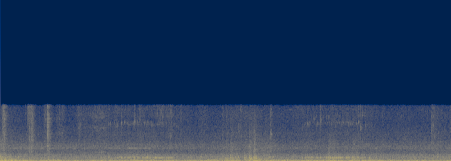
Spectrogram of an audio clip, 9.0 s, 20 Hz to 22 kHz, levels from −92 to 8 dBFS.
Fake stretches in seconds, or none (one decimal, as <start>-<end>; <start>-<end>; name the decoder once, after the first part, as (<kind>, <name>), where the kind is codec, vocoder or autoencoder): none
